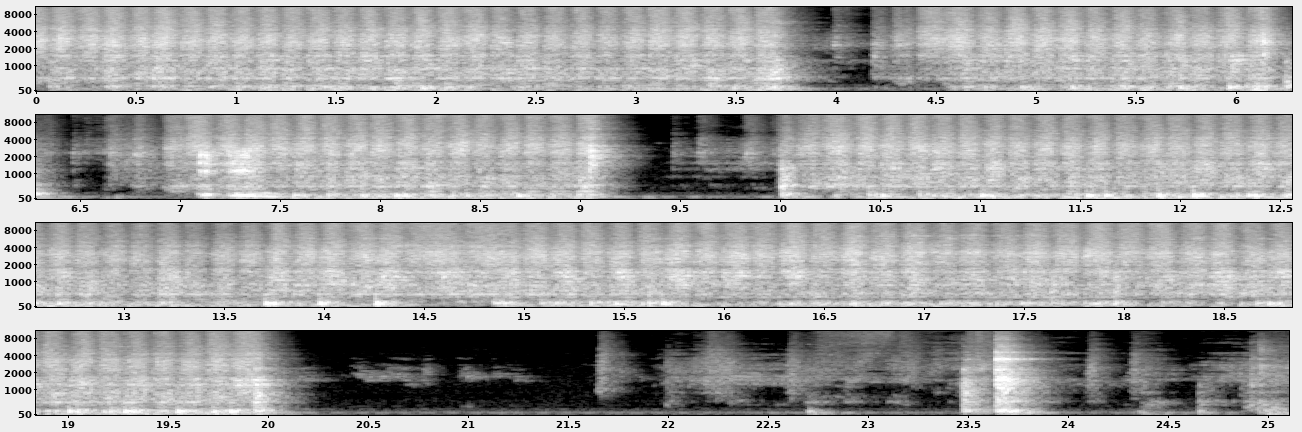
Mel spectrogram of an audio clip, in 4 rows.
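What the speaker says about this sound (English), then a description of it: "I think this is a P80 grit sandpaper." Rough P80 grit sandpaper scrubs steadily across a rusty axe, a loud, continuous rasping broken by three brief pauses, then stopping into near quiet with a few faint taps.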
